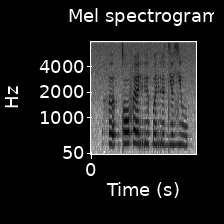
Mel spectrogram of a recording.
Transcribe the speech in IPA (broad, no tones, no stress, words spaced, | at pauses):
hə | tɔfɛː rʲʊ ɓərʲɔ dʲʌ zʲu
